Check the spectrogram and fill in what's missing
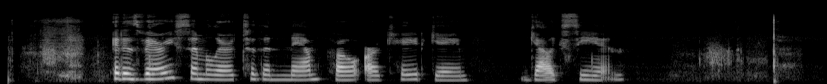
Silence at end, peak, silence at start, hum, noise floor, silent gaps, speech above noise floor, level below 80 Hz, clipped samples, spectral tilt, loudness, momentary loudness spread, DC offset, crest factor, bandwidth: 0.4 s; -2 dBFS; 0.1 s; none; -59 dBFS; none; 36 dB; -74 dBFS; under 0.1%; -3.5 dB/octave; -24 LUFS; 19 LU; under 0.1%; 24 dB; 11.5 kHz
